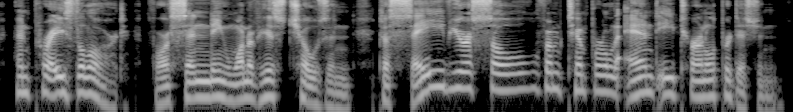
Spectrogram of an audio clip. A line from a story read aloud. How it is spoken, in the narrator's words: I cried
